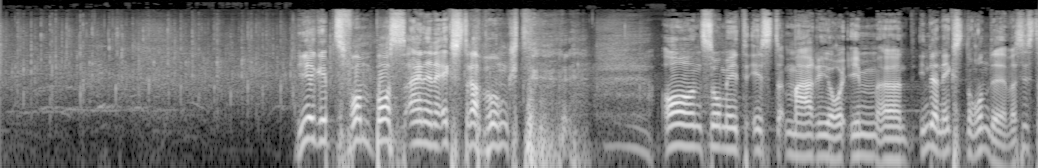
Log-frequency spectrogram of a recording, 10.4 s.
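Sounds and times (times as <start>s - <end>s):
laughter: 0.0s - 6.1s
faint audience applause at a university poetry slam: 0.0s - 6.5s
speech: 3.0s - 5.9s, 6.6s - 10.3s.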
